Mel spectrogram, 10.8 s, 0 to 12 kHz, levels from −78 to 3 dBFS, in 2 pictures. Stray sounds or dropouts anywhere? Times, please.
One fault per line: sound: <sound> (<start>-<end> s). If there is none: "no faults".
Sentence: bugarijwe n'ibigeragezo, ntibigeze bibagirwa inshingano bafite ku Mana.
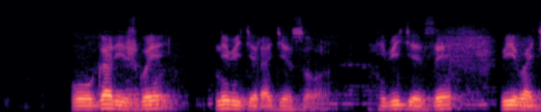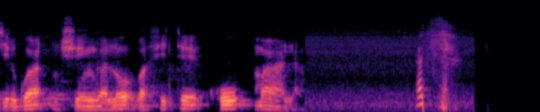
sound: sneeze (9.6-10.0 s)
